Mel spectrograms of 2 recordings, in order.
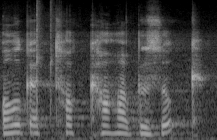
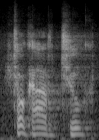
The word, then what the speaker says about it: Olga Tokarczuk: Now, I might not be able to pronounce this properly. It's Olga Tokarczuk. It's, yes, or Tokarczuk, but you're obviously onto the right person.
